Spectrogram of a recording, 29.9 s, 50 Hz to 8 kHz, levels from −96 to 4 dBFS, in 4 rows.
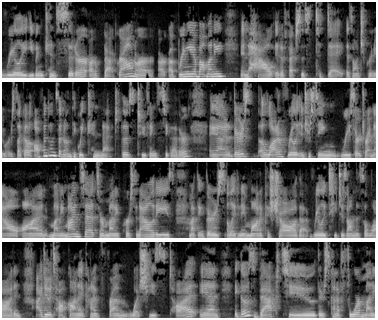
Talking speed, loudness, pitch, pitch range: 170 wpm, -22 LUFS, 195 Hz, 185-210 Hz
